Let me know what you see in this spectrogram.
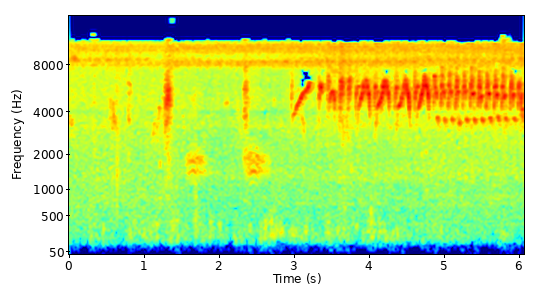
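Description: Birds calling: two short harsh caw-like calls, then from about halfway a rapid run of high, repeated chirps that speeds up into a trill. A low rumbling background runs underneath.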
